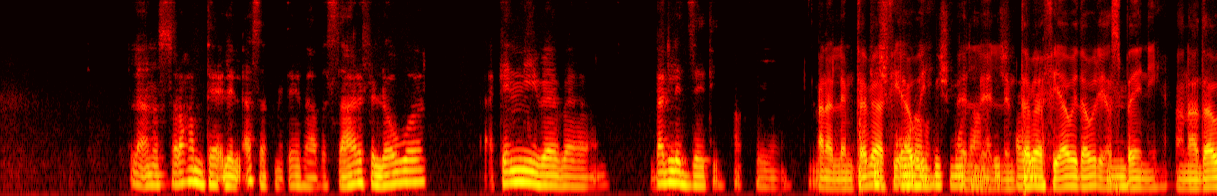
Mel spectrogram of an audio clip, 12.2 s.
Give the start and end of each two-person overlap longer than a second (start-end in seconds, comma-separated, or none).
8.2-10.4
